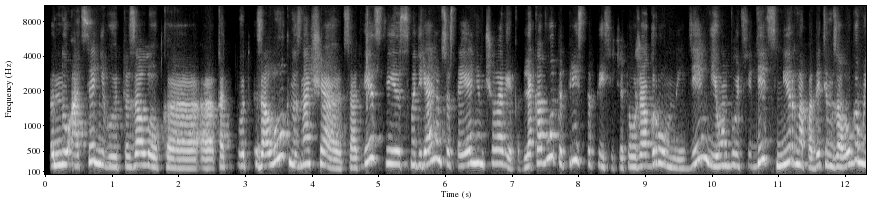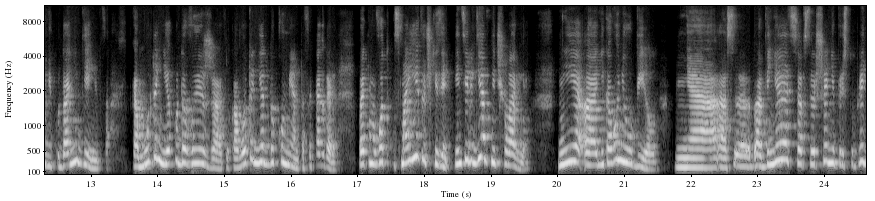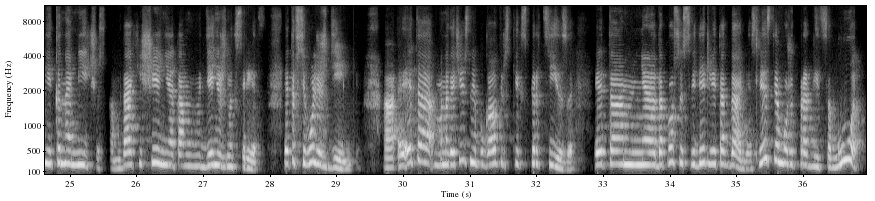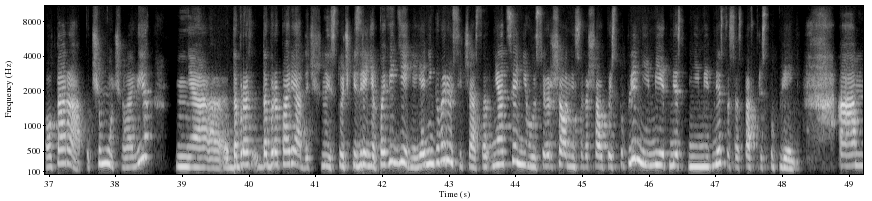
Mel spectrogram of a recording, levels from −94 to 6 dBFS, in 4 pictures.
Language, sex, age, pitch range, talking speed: Russian, female, 50-69, 200-260 Hz, 135 wpm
